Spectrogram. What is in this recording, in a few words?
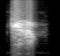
anger; XBOX; stofficer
